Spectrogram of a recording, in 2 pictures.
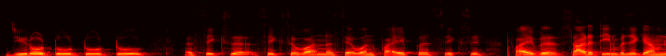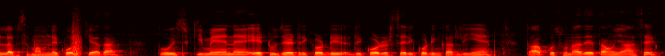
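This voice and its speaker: Phone-like, flat-pitched Indian man. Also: normal speed, a little hiss or hum. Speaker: host of a job-news channel. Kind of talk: informal explanatory voice-over addressed to viewers. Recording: muffled phone-like lo-fi sound.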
